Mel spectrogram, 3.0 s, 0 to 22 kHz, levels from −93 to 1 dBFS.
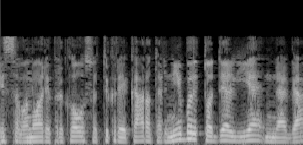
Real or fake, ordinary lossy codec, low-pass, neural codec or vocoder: fake; AAC, 24 kbps; 19.8 kHz; codec, 44.1 kHz, 7.8 kbps, Pupu-Codec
